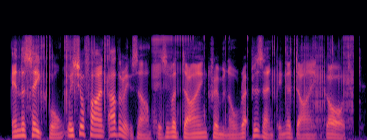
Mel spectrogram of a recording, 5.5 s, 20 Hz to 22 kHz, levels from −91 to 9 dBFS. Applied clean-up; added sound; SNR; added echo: neural diffusion model UNIVERSE++.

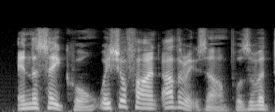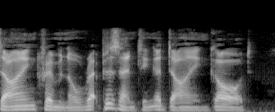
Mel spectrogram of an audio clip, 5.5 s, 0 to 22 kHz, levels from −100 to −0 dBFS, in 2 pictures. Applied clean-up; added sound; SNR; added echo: none; none; none; none.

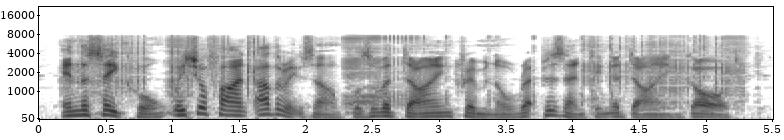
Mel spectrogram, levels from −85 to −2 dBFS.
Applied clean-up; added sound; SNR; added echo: none; Squeak; 14 dB; none.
